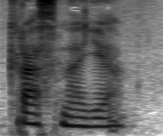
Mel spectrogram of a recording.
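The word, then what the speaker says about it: красное: O geschrieben, aber dieses O am Ende wird eher wie A ausgesprochen. Krasnaje.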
